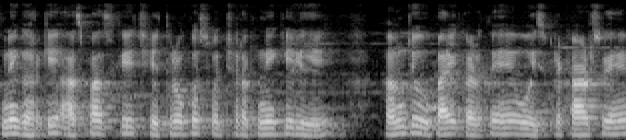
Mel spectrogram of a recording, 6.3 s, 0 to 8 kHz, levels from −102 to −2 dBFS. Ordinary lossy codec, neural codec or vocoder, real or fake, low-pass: none; none; real; 7.2 kHz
